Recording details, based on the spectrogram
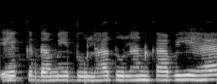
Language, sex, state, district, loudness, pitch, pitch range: Hindi, female, Jharkhand, Deoghar, -14 LUFS, 200 Hz, 195-205 Hz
